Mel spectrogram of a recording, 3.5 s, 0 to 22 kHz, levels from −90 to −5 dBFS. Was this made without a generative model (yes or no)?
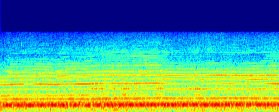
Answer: yes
